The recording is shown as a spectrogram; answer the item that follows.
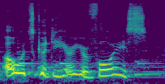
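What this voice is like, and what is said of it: Sweet elderly grandma voice. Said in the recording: “My best grandma voice right now.”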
